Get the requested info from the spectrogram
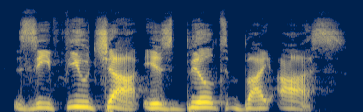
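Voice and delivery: put-on drawn-out, slow German accent. Retelling a forum speech, quoting the speaker: Schwab German accent. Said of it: "with his German accent and shaking his fist".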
